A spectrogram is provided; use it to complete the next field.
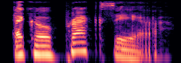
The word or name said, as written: echopractic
